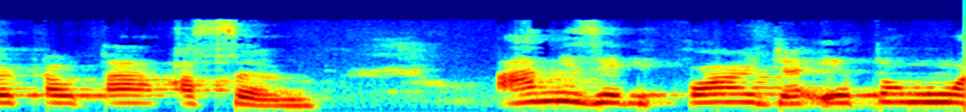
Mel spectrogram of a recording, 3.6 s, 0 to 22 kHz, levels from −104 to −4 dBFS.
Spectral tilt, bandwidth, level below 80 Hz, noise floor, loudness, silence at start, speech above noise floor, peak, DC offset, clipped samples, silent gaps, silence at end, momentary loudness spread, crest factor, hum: -6.5 dB/octave; 11.5 kHz; -60 dBFS; -41 dBFS; -14 LUFS; 0 s; 28 dB; 0 dBFS; under 0.1%; under 0.1%; none; 0 s; 6 LU; 12 dB; none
